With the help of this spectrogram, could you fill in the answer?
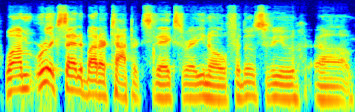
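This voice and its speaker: A man's voice: fairly low pitch, lively intonation, quick pace. A man hosting a podcast in an upbeat, effusive way, introducing and chatting with his guest. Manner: enthusiastic, effusive. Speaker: podcast host.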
